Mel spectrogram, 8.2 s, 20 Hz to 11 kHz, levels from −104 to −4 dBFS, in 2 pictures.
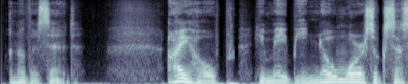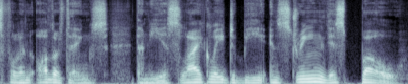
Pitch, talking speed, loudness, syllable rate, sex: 95 Hz, 170 wpm, -18 LUFS, 4.7 syllables/s, male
